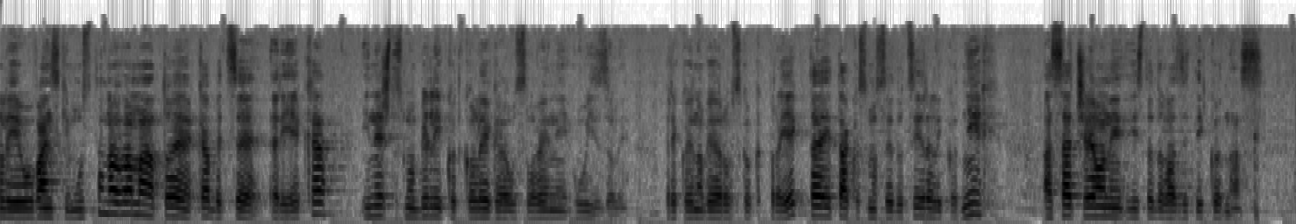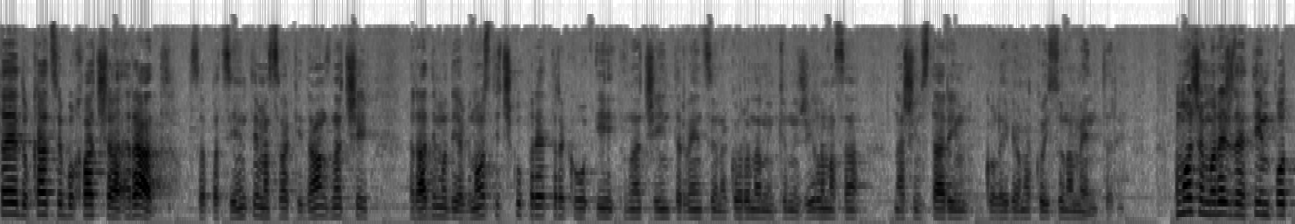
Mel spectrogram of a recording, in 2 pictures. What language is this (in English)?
Croatian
